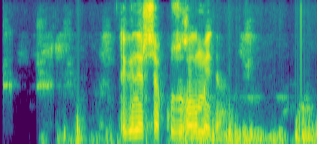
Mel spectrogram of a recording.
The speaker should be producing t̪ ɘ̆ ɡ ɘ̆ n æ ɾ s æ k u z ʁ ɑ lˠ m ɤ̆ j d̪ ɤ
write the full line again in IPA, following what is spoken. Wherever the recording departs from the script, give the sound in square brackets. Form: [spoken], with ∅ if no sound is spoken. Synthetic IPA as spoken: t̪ ɘ̆ ɡ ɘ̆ n æ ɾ s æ [q] u z ʁ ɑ lˠ m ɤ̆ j d̪ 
